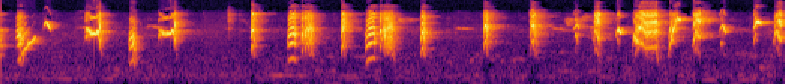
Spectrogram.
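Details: Long-tailed shrike in energetic song full of imitations of canary and many other birds; a jumble of high chirps, rasping bursts and short whistles with brief gaps between them.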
